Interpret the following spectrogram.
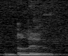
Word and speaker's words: blew: Blue pronunciation, just like the color blue. Blue.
